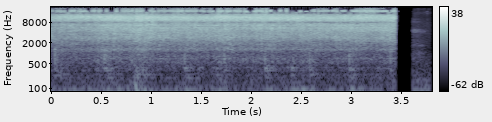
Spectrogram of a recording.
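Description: Capsicum and sweet corn fry in a hot pan with a loud, steady hiss, stirred with a few soft scraping knocks, before the sound cuts off abruptly near the end, no voices.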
